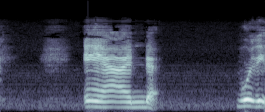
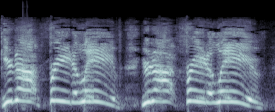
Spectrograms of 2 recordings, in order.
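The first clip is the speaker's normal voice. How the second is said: cop shouting; 10 semitones higher than usual. Retold or imitated. Cop shouting at her through the car door. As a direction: bark it like a cop ordering her to stay. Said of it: "he's like".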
